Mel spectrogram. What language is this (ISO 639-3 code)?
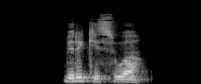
kdh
